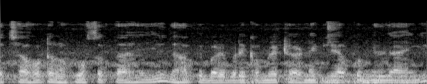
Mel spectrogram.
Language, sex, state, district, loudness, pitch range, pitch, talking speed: Hindi, male, Chandigarh, Chandigarh, -14 LUFS, 95-100 Hz, 95 Hz, 240 wpm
